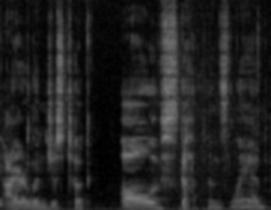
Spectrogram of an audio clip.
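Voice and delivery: ordinary talk, nothing marked

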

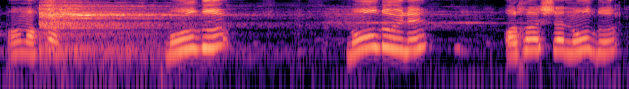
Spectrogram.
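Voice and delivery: panicked chase commentary; frantic shouting. Real, not acted. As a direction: yell at viewers mid-chase. Monster angry, chasing player.

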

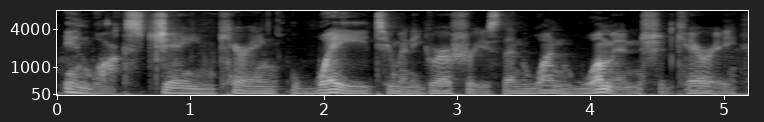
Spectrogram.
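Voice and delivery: soft, low, measured narrator; unhurried script narration; stage-direction narration. A narrator's reading. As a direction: read the scene quietly. Narrator again.

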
